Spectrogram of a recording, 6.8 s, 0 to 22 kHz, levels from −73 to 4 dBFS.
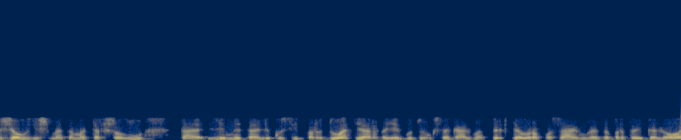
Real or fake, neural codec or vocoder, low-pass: real; none; 3.6 kHz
